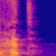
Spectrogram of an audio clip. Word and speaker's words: h: That's why in English, the H is pronounced like a deep breath. Right? Hot. Hot. But in Spanish, the letter H is not pronounced, it's silent. But instead, we pronounce the het, which is the sound very strong. But that's the difference between the het and the hey.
